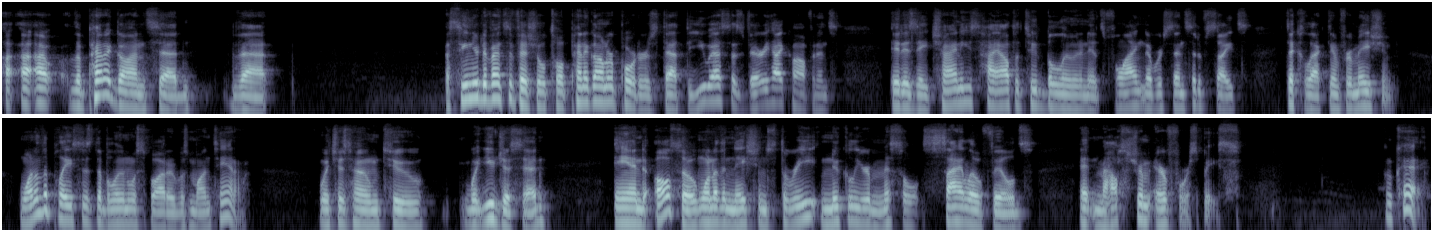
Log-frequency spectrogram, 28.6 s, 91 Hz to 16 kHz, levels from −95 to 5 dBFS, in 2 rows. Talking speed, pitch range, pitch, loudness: 150 wpm, 110-140 Hz, 125 Hz, -28 LUFS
